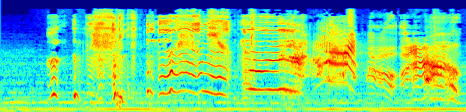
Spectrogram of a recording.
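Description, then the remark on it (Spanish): A voice shrieks in a series of shrill, wavering, loud squeals and wails, voicing Lady Ratilda, a mouse queen, squealing as she writhes on the floor, with a low steady hum beneath. “El relojero y el astrónomo miraban con horror mientras que Lady Ratilda se retorcía en el suelo chillando.”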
